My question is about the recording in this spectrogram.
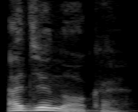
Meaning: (adverb) 1. alone 2. in a lonely manner; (adjective) short neuter singular of одино́кий (odinókij)
- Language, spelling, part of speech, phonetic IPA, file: Russian, одиноко, adverb / adjective, [ɐdʲɪˈnokə], Ru-одиноко.ogg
